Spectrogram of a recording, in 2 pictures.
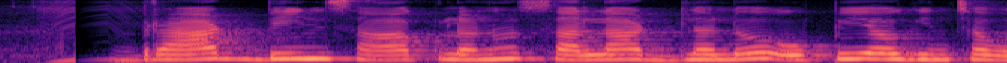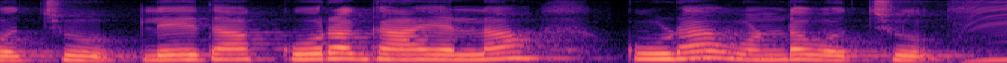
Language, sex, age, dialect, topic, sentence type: Telugu, female, 25-30, Central/Coastal, agriculture, statement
